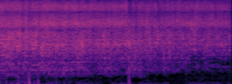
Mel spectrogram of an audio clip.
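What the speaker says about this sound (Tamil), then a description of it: "ஃப்ரெண்ட்ஸ், இப்போ வெங்காயத்தை போட்டுடலாம்." Onions fry in a hot pan with a dense, continuous sizzling hiss, close and steady, with a couple of faint soft knocks and no voices.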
